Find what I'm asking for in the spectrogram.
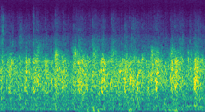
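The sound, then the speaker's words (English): A church audience applauds steadily as interviewees come up, a dense, even clapping heard alone without talk. “If you guys could help me and just give them a hand and kind of welcome them up.”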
